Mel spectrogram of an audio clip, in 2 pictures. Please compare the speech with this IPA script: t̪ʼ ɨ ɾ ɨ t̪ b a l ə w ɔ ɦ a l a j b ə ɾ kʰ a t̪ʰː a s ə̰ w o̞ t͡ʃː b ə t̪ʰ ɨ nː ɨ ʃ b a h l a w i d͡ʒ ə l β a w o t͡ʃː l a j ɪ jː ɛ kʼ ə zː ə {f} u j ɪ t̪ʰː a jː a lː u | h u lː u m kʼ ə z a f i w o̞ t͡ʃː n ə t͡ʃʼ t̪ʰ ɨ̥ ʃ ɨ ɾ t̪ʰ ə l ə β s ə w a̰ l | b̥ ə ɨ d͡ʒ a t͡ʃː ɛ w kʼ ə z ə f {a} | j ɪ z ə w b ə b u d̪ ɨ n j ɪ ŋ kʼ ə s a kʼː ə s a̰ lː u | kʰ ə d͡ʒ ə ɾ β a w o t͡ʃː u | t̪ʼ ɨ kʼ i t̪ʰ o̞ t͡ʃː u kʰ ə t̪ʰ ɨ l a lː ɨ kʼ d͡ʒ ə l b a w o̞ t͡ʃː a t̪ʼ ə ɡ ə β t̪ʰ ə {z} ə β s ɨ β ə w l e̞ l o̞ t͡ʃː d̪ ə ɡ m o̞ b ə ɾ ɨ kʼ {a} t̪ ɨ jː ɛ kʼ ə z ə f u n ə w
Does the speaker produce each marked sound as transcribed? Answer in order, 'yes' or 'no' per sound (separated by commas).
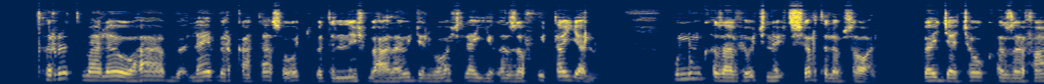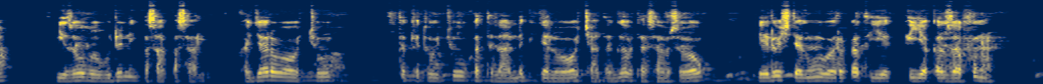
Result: yes, yes, no, no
